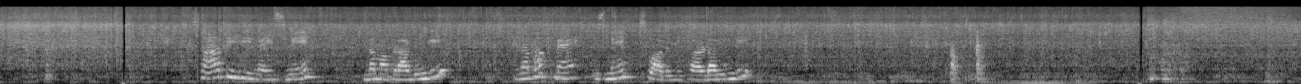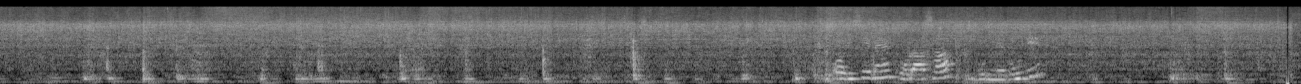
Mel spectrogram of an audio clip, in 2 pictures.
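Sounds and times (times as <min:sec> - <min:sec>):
onions sizzling in hot oil: 0:00.0 - 0:26.0
wooden spatula knocking pan: 0:17.0 - 0:21.6.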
